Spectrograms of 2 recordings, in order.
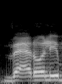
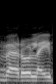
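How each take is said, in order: First: The word ends with an 'ee' sound. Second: The word ends with an 'eye' sound. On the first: "वैरोली बोलो" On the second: "या वैरोलाई बोलो"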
